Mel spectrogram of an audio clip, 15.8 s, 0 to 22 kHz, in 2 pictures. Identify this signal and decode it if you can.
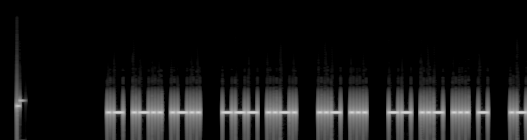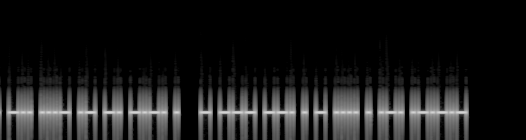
Morse code, heard as a keyed tone, about 25 wpm, 700 Hz. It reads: ALL OF US MUST ADVANCE TOGETHER.
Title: Sentences from Top 1400 Words 25wpm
